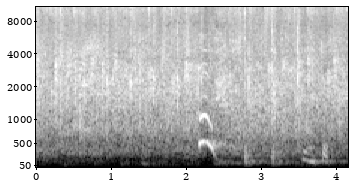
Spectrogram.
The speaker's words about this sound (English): I feel like I'm preaching good. And y'all cheering me on makes me feel like I'm preaching good, but I can't yell at you,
